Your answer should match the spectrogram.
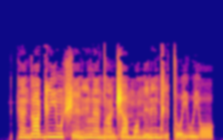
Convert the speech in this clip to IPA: k ɛ̃˧ ɡ a˦ ɡ i˦ j ũ˦˨ ʃ e˨ ɾ ĩ˨˦ l ɛ̃˧ d ã˨ d͡ʒ a˨ m ɔ˧ n i˦ ɾ ĩ˦ d i˧ t o˨ j u˧ j ɔ˦

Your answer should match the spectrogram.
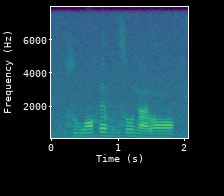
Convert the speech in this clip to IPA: s u˨ w ɔ̃˨˦ h ɛ˦˨ m i˨ s o˧ n ã˨ l ɔ̃˧

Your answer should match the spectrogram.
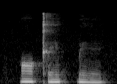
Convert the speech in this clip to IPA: ɔ˨ kʼ e˨ k͡p ɪ˨

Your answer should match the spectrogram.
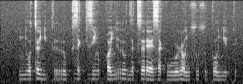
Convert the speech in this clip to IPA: ʎ o t œ ʎ e k r u k z ɛ k z i ʎ qʷ i ʎ r u d̪ ə t͡s ə ɾ ɛ z a k w u ɳ ɔ ʎ sʷ e sʷ a k o ʎ e k

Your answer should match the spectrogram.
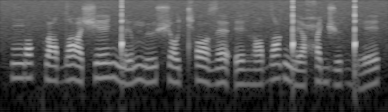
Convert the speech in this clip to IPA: ŋ ɔ˥ k u˧ dˤ a˥˩ ʃ e˥ ŋ͡ǃ ɪ˩˥ m ʉ˩˥ ʃ ɔ˧ cʰ ɔ˥˩ z ɛ˥˩ ʔ e˧ ɦ u˩˥ dˤ u˥ ŋ͡ǃ e˩ ħ ɪ˥ d͡ʒ ʉ˩˥ ɡ͡ǃ e˩˥

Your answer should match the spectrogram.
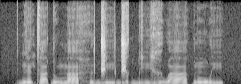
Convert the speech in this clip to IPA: ɡ ɛ̃˧ t a˨ ɗ u˨˦ m aː˦ h ɨ˦ d͡ʒ iː˦ d͡ʒ ə˦˨ ɡ͡b iː˨ ɣ ɨ˧ w aː˧ | ɾ ũ˧ w i˦

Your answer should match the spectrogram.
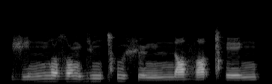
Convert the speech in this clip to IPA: ʒ i˩˧˩ nː u˥˨ zˤ u˦ ŋ d y˦ ŋ ǀʰ u˥˨ ʃ ø˩ ŋ nː e˨˦ zˤ i˩˧˩ ǀʰ e˨˦ ŋ

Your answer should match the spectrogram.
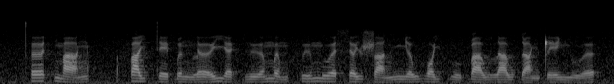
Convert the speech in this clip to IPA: t̪ʰ əː˦˥ t̚ m a˨˩˦ ŋ | f a˧ j t̪ e˨˩ ɓ ə˨˩ ŋ l əː˨˩˦ j ɛ˨˩ k̚ ɣ ɨ˨˩˦ ə̯ m ə˨˩˦ m f ɨ˧˥ m u˧ ə̯ s ə˧ j ʂ a˨˩˦ n ɲ ə˧˥ w v ɔ˧˥ j ɓ u˨˩˦ ɓ a˧ w l a˧ w ɗ a˨˩ ŋ ʈ e˧ ɲ u˨˩˦ ə̯

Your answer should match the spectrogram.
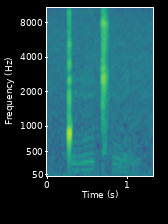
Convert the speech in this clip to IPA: ǃ iː ǁʰ i ʎ

